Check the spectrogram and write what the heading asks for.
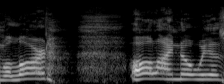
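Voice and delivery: mock crying, slow, tearful, prayer-like delivery. Retelling a morning prayer to the Lord: retelling own crying prayer. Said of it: "and I'm crying".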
